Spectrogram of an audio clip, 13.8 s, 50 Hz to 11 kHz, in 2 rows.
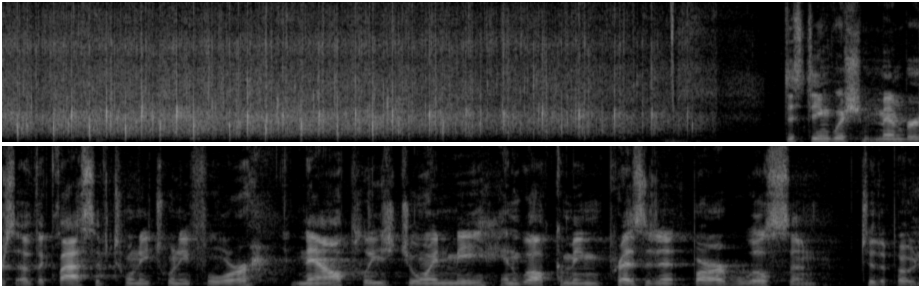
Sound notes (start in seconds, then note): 4.9 applause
